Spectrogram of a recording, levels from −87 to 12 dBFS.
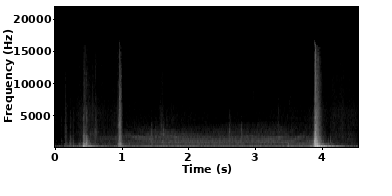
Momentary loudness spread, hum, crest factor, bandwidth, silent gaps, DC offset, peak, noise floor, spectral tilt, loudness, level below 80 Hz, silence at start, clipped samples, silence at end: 22 LU; none; 26 dB; 15 kHz; none; under 0.1%; -6 dBFS; -56 dBFS; -7 dB/octave; -29 LUFS; -36 dBFS; 0.4 s; under 0.1%; 0.3 s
